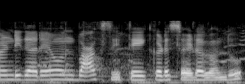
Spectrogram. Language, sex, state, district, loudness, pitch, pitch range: Kannada, female, Karnataka, Mysore, -14 LUFS, 205 Hz, 155-215 Hz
